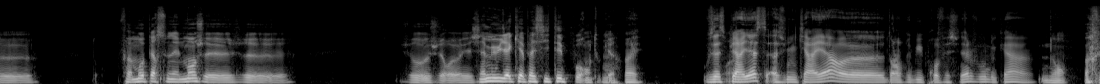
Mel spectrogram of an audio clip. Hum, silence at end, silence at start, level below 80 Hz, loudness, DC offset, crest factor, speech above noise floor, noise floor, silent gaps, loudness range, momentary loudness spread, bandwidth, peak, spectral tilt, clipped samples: none; 0 s; 0 s; -52 dBFS; -22 LUFS; under 0.1%; 20 dB; 53 dB; -74 dBFS; none; 4 LU; 10 LU; 16.5 kHz; -2 dBFS; -6.5 dB/octave; under 0.1%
